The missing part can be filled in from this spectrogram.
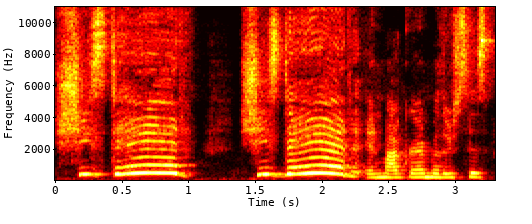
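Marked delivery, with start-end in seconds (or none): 0.0-2.3 shrill, very high, very loud, drawn-out scream. Retelling how a child came running in and screamed the news: imitating someone screaming. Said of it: "she screams".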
